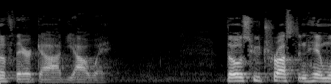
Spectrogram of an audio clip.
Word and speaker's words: Yahweh: The name he revealed to Moses, we pronounce as Yahweh.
